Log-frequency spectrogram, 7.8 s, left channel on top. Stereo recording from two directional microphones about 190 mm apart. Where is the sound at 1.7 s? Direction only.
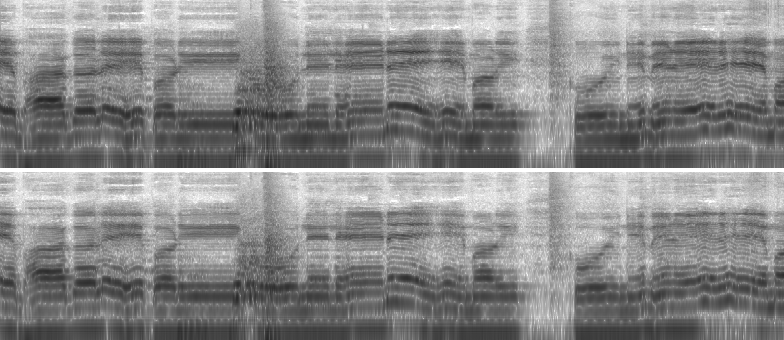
5° left (ahead or behind).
